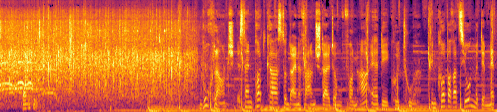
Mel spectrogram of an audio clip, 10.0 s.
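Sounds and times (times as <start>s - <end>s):
audience applause at a book launch evening: 0.0s - 4.2s
speech: 0.4s - 1.0s, 4.0s - 9.9s.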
